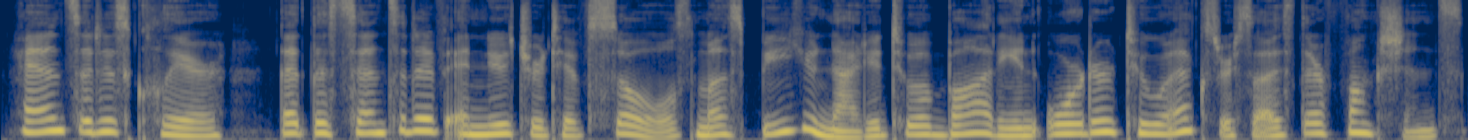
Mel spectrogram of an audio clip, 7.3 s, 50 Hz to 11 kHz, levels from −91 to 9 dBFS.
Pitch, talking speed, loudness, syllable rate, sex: 210 Hz, 180 wpm, -16 LUFS, 5.4 syllables/s, female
